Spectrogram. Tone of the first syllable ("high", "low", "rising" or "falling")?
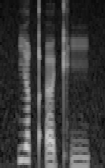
high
